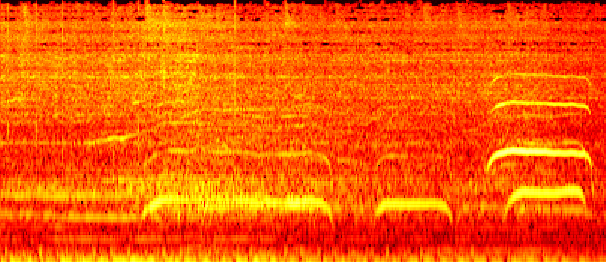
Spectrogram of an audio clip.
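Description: Live pop band music over an arena sound system, heard from the crowd: heavy bass under long held notes that slide up into pitch and fall away at their ends, the strongest near the end, with fans whooping.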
